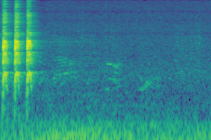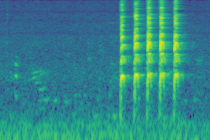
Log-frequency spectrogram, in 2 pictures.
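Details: Common moorhen lure call used to trap birds, with no tonal variation: a short run of three harsh clucks at the start, a quiet stretch with low rumble, then five quick rasping notes near the end.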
